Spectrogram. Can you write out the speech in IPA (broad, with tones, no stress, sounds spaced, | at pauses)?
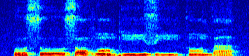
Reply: o˧ s oː˨ s ɔ˦ v ɔ̃˦˨ b iː˧ z iː˨ k ɔ̃˧ ɡʷ a˨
